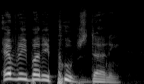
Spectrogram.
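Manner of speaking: put-on European accent. Recalling a former web agency client, the speaker does his line: imitating Harry's European accent. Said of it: "He had like an European accent".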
